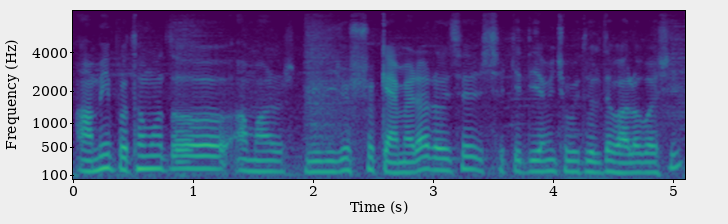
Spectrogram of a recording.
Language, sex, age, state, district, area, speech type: Bengali, male, 30-45, West Bengal, Kolkata, urban, spontaneous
